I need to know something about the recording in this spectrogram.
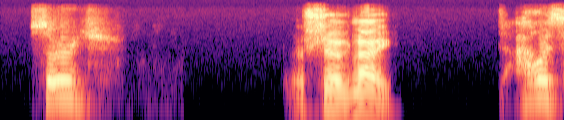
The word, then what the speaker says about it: Suge Knight: Suge Knight. I was Shignat.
